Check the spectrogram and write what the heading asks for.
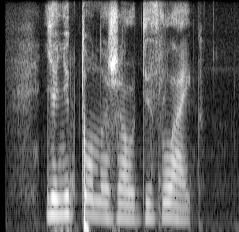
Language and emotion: Russian, angry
